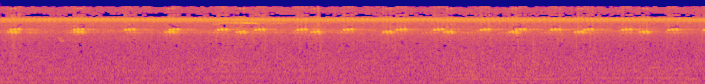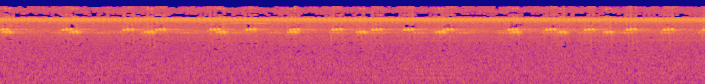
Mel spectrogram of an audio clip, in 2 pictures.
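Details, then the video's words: Camping in the woods after dark, crickets chirp continuously: bright, short, high pulses repeated several times a second by overlapping callers, against a constant shrill background hum. "Relaxing sounds of Crickets In the woods while camping"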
